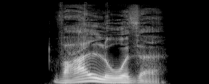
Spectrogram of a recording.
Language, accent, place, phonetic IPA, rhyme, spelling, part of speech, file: German, Germany, Berlin, [ˈvaːlloːzə], -aːlloːzə, wahllose, adjective, De-wahllose.ogg
- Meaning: inflection of wahllos: 1. strong/mixed nominative/accusative feminine singular 2. strong nominative/accusative plural 3. weak nominative all-gender singular 4. weak accusative feminine/neuter singular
